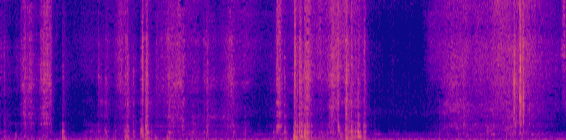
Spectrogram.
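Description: Quiet vehicle interior with a steady low hum and a few faint rustles and clicks, broken about three seconds in by two short hesitant vocal sounds.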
